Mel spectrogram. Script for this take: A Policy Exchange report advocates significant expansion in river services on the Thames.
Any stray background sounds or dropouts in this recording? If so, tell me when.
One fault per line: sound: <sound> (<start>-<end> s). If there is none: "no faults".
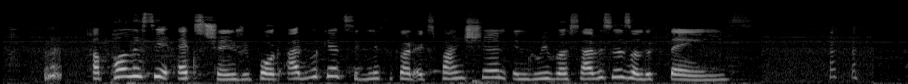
sound: laugh (0.4-0.6 s)
sound: laugh (8.3-8.6 s)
